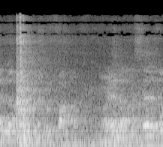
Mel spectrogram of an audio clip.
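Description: A single sharp knock or slam about a quarter second in, followed by indistinct talking.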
